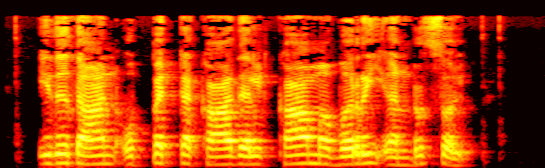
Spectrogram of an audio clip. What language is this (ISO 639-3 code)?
tam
